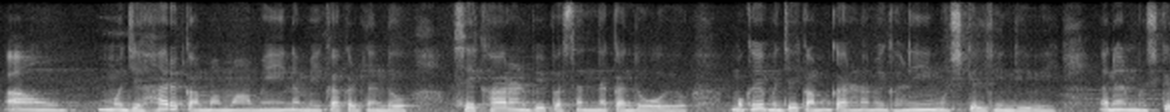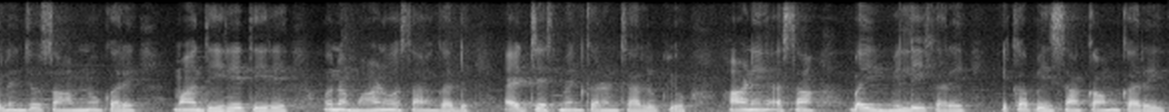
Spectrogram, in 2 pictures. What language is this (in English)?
Sindhi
